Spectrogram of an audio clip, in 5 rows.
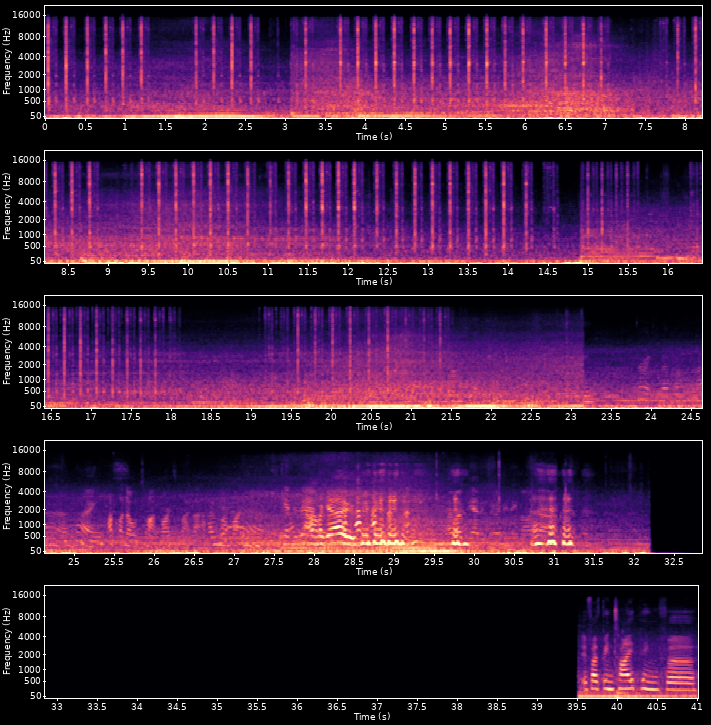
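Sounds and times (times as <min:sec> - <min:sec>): typewriter keys clacking: 0:00.0 - 0:07.0, 0:07.6 - 0:18.1, 0:19.1 - 0:21.6.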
